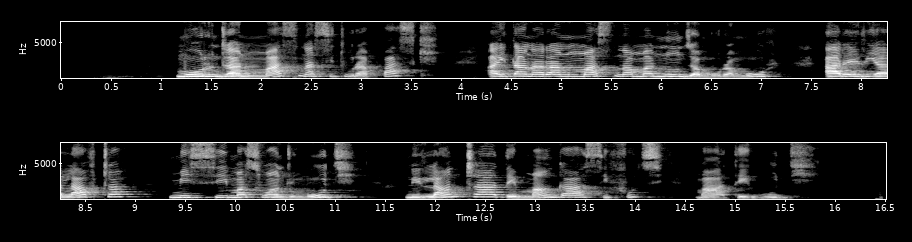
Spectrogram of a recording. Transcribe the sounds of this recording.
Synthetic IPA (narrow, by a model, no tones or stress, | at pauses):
muɾuɳɖ͡ʐanumasinəsit̪uɾəpaskʲi̥ | aɦit̪anəɾanumasinəmanund͡ʒəmuɾəmuɾu | aɾeɾialavi̥ʈ͡ʂə | misimasuaɳɖ͡ʐumud̪i̥ | nilaniʈ͡ʂəd̪emaŋɡəsifut͡si̥ | maːt̪eud̪i̥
